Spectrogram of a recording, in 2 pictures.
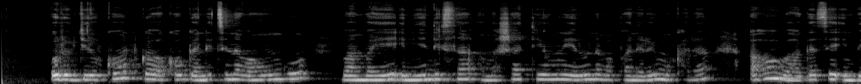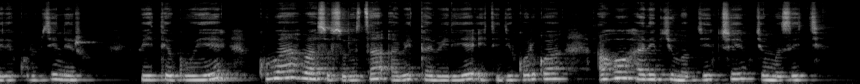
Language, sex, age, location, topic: Kinyarwanda, female, 25-35, Huye, education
